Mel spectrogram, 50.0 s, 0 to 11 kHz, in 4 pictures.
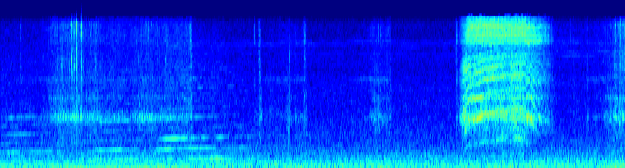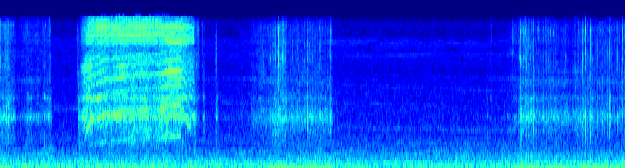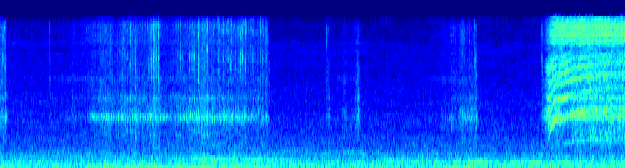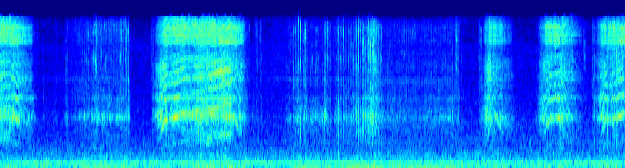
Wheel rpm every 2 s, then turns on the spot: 10, 10, 10, 0, 30, 60, 10, 120, 30, 10, 0, 20, 10, 10, 20, 10, 0, 10, 120, 20, 80, 40, 20, 10, 40.
0-4 16-20 22-30 38-40 42-46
